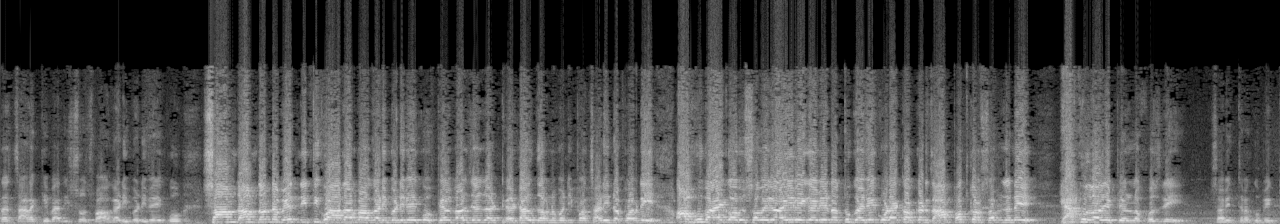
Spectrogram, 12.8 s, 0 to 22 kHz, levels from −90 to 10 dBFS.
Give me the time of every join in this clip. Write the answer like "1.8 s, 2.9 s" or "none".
none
